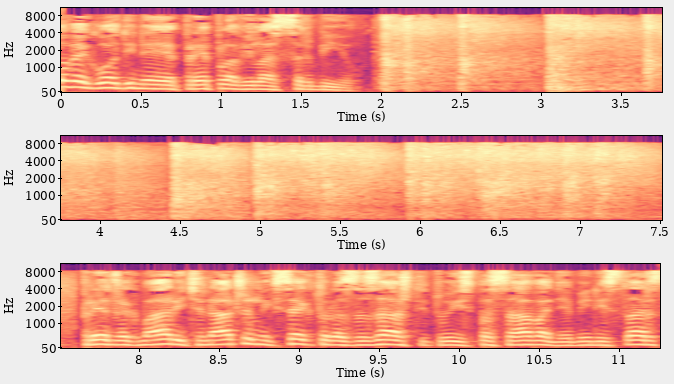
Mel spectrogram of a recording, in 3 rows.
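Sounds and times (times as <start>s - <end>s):
speech: 0.0s - 2.0s, 7.6s - 11.2s
illegal firecrackers exploding in a street in Serbia: 2.0s - 7.6s.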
